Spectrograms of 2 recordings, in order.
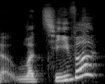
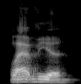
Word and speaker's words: Latvia: And now he's playing overseas in Lativa. Is that correct, Frankie? Latvia.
